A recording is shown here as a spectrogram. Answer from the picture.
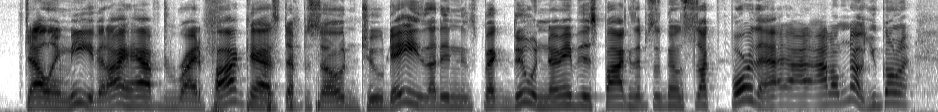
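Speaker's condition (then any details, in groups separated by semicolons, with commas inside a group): No condition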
